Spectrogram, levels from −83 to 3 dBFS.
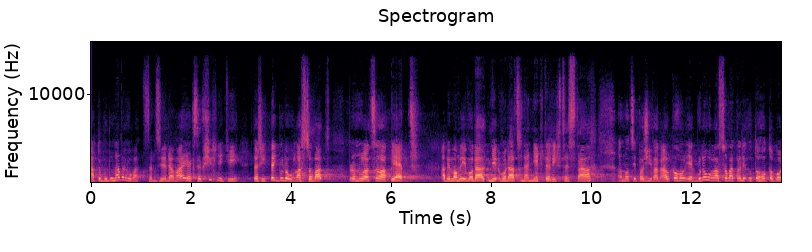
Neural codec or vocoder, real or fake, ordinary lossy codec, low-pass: codec, 32 kHz, 1.9 kbps, SNAC; fake; AAC, 48 kbps; 14.4 kHz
